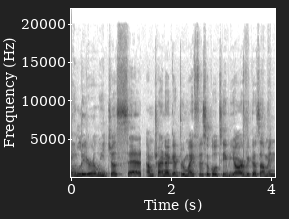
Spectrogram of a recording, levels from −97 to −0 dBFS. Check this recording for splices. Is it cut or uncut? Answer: cut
